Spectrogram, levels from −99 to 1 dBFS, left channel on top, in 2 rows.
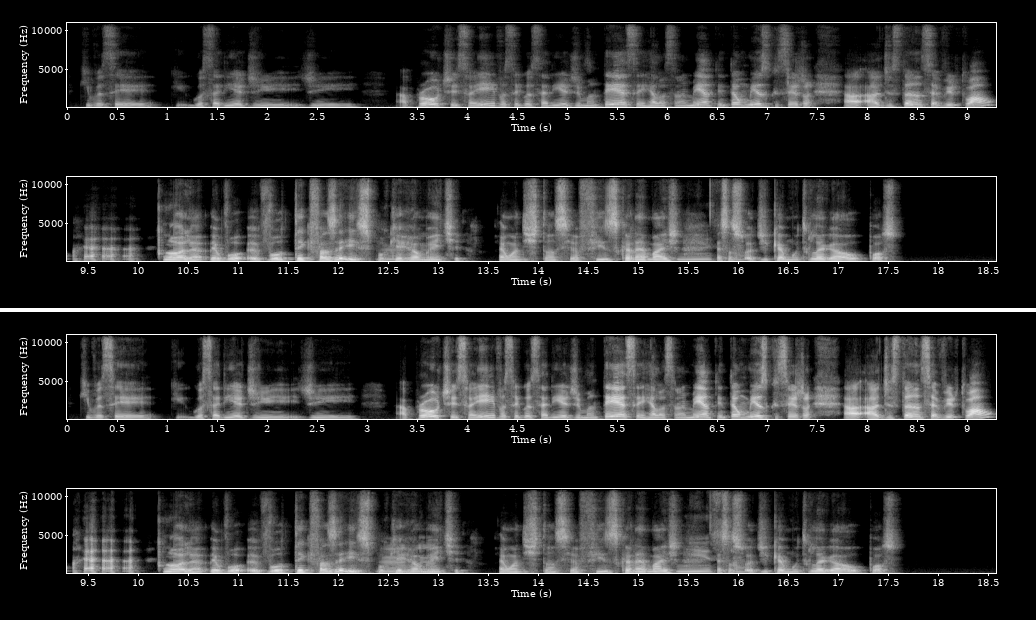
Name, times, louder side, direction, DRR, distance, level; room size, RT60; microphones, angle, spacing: voice 1, 0.1-0.8 1.1-2.9 3.3-10.0 12.4-13.0 15.4-16.1, right 6 dB, 70° right, 0.7 m, -26 dB
voice 2, 10.2-13.2 13.6-17.6, left 1 dB, 20° left, 1.0 m, -24 dB
7.0 x 6.0 x 2.8 m
head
